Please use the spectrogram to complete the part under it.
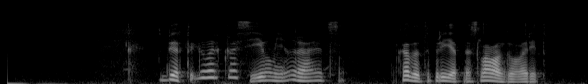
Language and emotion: Russian, neutral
